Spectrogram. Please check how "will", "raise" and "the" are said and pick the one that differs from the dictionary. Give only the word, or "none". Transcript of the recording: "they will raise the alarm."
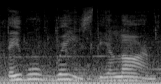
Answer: none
